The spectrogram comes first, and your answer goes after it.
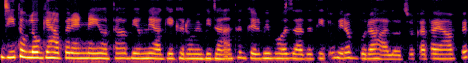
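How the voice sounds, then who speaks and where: The voice has a dark, mellow tone and monotone, flat intonation at a moderate pace, with a dry, close sound and no echo. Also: woman, fairly high pitch for a woman. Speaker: vlogger and charity volunteer. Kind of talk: vlog voiceover narration. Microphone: clip-on mic makes voice sound bad.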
